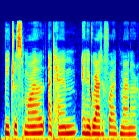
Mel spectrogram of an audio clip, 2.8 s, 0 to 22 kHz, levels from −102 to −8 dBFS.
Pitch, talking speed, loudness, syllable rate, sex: 195 Hz, 170 wpm, -16 LUFS, 5.6 syllables/s, female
